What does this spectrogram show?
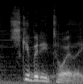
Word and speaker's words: Skibidi Toilet: Skibidi Toilet, yeah.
